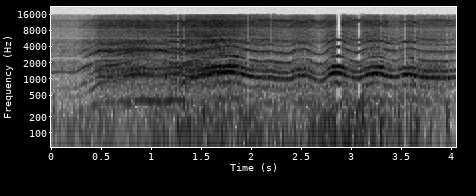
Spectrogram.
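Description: Brushless motors and props of a GEPRC GEP-HX2 110 mm micro FPV quadcopter spinning up and lifting off. A high whine rises about half a second in, then wobbles up and down in pitch as the throttle is worked.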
